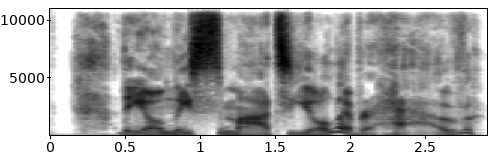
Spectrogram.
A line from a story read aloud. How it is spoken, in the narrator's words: Snively said with a sneer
